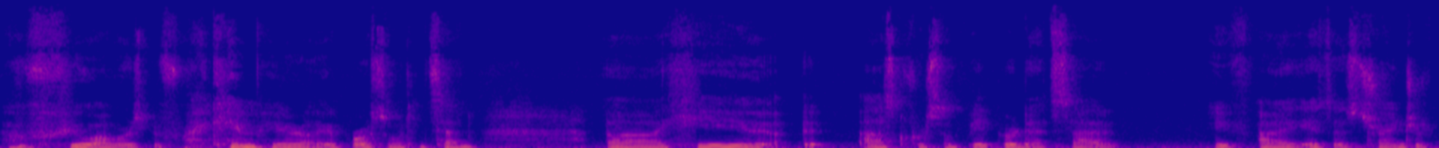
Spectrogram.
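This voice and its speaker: A young woman, chatting casually to camera in halting English, often restarting her sentences. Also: low-pitched, creaky, mellow, a little hiss or hum, rough recording. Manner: halting, apologetic non-native English with restarts. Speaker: vlogger. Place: apartment.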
